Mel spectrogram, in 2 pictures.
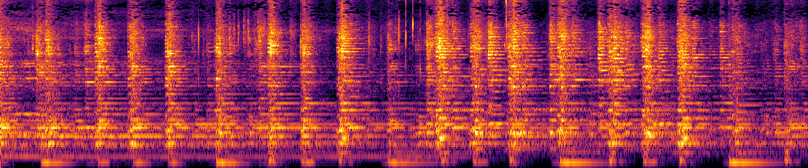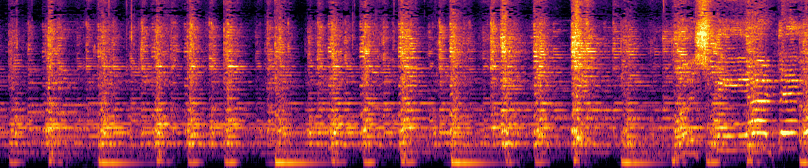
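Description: Instrumental devotional music: a long-necked plucked lute plays a busy melody over a frame drum (daf) beating a steady, repeating low rhythm.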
